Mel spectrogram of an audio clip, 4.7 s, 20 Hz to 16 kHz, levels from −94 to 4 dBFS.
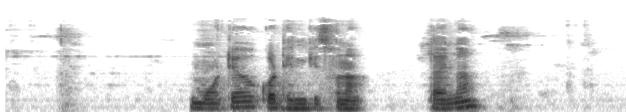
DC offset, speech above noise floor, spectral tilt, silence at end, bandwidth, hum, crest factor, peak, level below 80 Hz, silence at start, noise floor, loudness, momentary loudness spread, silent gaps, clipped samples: under 0.1%; 50 dB; -6.5 dB/octave; 1.1 s; 9.2 kHz; none; 22 dB; 0 dBFS; -50 dBFS; 1.4 s; -69 dBFS; -21 LUFS; 6 LU; none; under 0.1%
